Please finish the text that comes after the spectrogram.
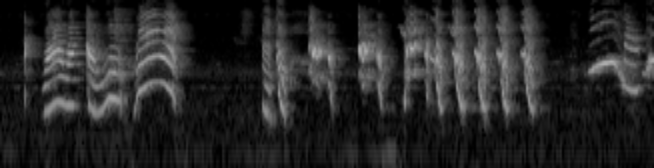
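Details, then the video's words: Indoor pet parrot that mimics human speech such as "mummy" and "papa", giving arched, nasal word-like syllables in clusters, separated by short pauses, ending in a rising harmonic squeal. "Parrot talking mummy mithu ko roti do🥰mummy papa bolane wala Mitthu"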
